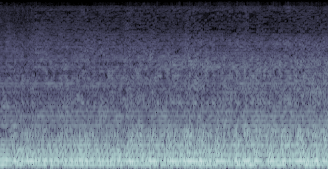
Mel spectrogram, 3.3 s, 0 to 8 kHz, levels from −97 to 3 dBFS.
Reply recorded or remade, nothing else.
remade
